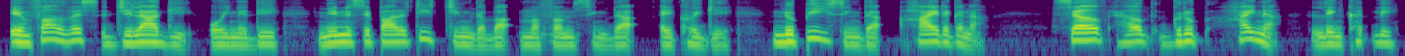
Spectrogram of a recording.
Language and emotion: Manipuri, neutral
